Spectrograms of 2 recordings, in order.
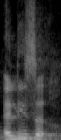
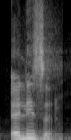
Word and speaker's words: Eliezer: How do you pronounce it? Eliezer. Eliezer.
